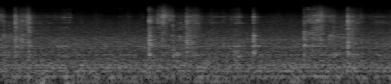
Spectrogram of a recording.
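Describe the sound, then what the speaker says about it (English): A utensil scooping and turning peach cobbler topping in a bowl, with a few scraping and clinking strokes against the bowl at an easy, irregular pace, close and fairly clear. "I'm just scooping and turning, making sure I get everything mixed in"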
